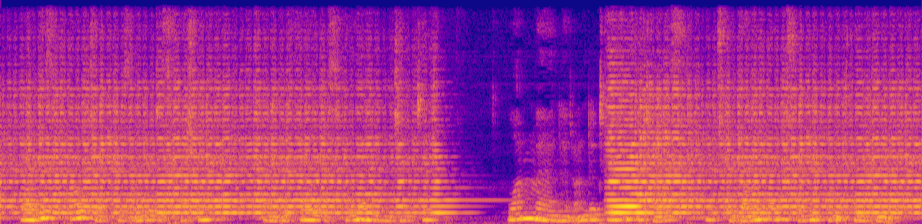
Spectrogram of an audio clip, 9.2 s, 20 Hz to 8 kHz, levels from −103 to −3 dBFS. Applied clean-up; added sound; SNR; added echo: none; Bowed string instrument; -3 dB; reverberation time 0.3 s.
